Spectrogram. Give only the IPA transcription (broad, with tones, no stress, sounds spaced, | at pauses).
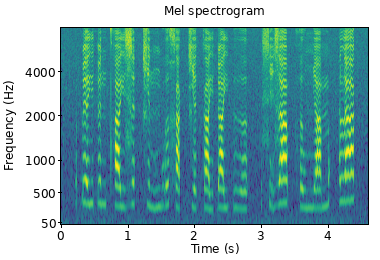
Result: ɓ ɛ˧ j ɗ ə˧ n t̪ʰ a˨˩ j z ə˦˥ t̚ t͡ɕ ə˧˩ n ŋ ṵ˧˥ ə̯ x a˨˩ k̚ t͡ɕ ɛ˨˩ k a˧˩ j ɗ a˧ j ʔ ɨ˨˩ ə̯ | s ḭ˧˨ z aː˦˥ p̚ h ə˨˩ w ɲ a˨˦ m | l a˦˥ k̚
